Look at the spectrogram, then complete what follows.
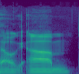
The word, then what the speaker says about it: Elgin: Let's say, but yeah, no, it's Elgin.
